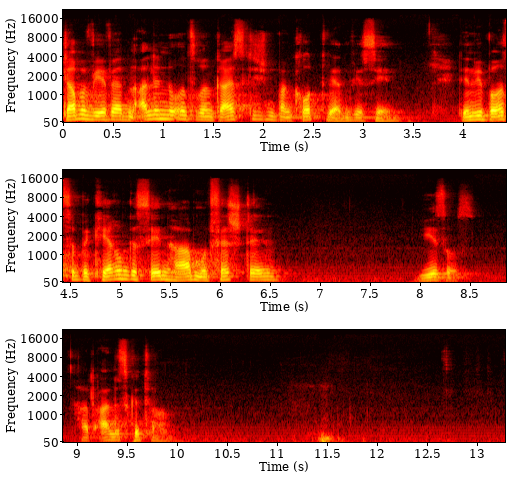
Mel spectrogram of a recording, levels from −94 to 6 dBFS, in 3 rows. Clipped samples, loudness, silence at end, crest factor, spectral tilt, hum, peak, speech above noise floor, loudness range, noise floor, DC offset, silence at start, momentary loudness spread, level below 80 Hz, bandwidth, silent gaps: under 0.1%; -25 LUFS; 1.75 s; 22 dB; -6 dB/octave; none; -6 dBFS; 35 dB; 11 LU; -59 dBFS; under 0.1%; 0 s; 19 LU; -54 dBFS; 16 kHz; none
